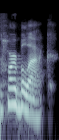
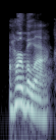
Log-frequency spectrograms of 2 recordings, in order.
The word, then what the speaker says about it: Harbalak: It was Harbalak, which is Slavic. And I had it Harbalak.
